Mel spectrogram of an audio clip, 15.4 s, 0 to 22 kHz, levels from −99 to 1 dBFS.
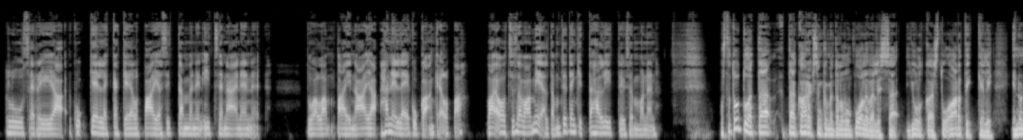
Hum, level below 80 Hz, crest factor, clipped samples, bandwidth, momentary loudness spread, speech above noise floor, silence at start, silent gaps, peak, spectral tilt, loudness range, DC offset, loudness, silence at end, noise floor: none; -48 dBFS; 20 dB; under 0.1%; 16.5 kHz; 8 LU; 46 dB; 0.1 s; none; 0 dBFS; -5 dB/octave; 4 LU; under 0.1%; -21 LUFS; 0 s; -67 dBFS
